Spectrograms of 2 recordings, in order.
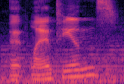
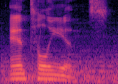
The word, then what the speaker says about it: Atlanteans: Atlanteanss what? Atlantis. Not Atlantis. Not Atlantis. Okay, I'm just pronouncing it wrong. Atlantis, not Antlannis. So it's Atlanteans, not Antalans.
